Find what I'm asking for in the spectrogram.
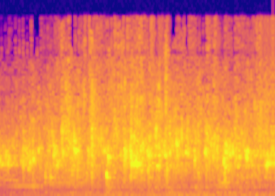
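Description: Spring onion fries in a pan over high heat for Chinese-style egg and tomato, producing a loud, dense, continuous sizzle that stays even across the short stretch.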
